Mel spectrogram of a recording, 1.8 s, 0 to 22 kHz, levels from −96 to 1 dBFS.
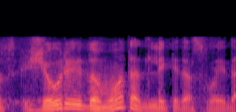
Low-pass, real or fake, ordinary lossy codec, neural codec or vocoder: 5.4 kHz; real; AAC, 24 kbps; none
